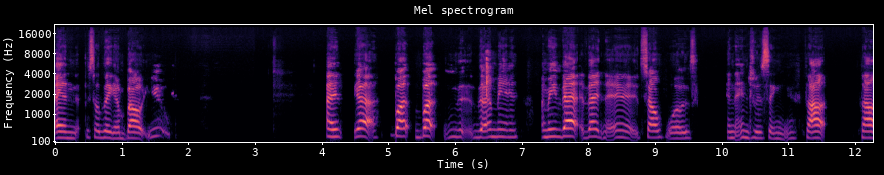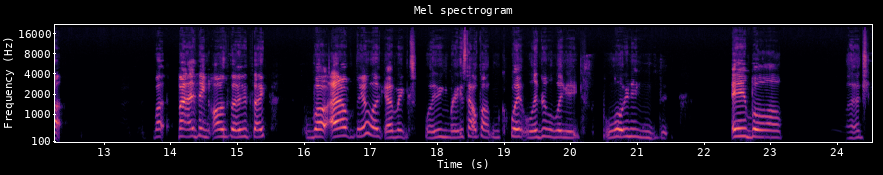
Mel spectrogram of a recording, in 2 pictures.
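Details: Adult female comedian with mild cerebral palsy, which she says mainly affects her speech and motor skills, speaking in a podcast interview; mild dysarthria (cerebral palsy).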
